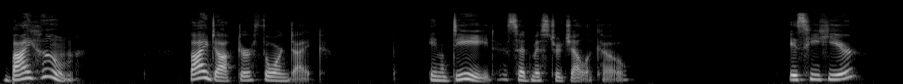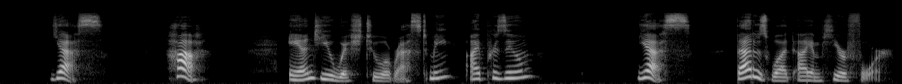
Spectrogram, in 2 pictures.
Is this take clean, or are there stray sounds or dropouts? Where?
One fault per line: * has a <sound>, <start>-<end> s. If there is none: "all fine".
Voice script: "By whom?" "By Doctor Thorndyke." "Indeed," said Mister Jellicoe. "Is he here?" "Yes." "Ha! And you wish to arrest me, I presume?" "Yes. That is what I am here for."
all fine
